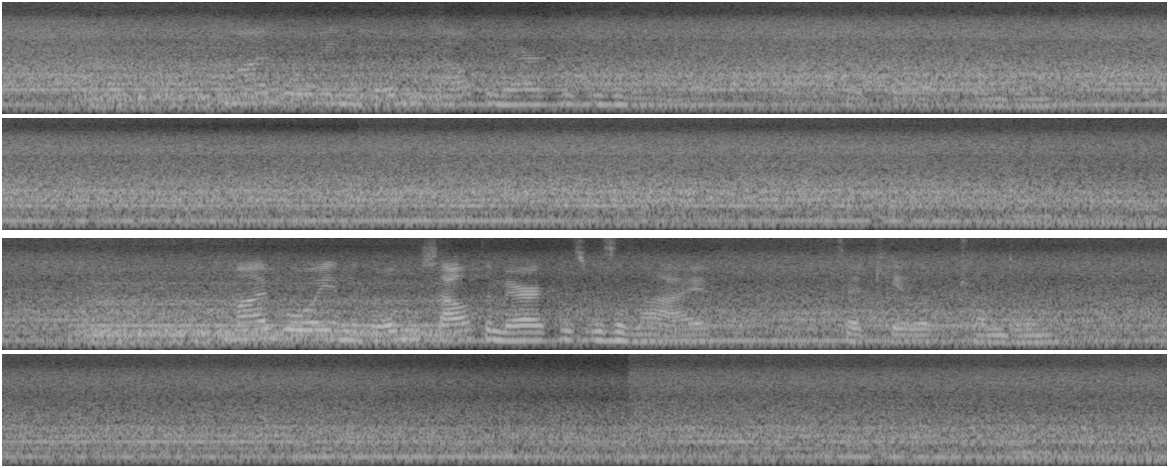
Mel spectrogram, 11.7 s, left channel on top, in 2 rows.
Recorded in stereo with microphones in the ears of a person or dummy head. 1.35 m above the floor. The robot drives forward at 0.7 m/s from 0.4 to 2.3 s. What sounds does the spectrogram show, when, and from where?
1.0 s a woman speaking: 30° right (ahead or behind), 1.2 m; by 5.4 s 55° right (ahead or behind), 0.7 m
